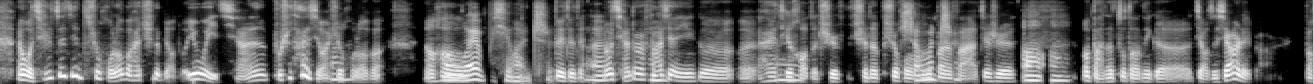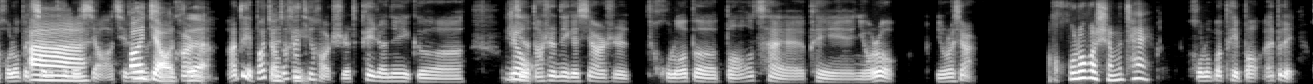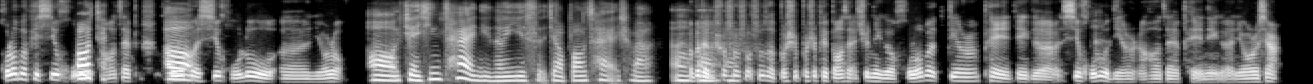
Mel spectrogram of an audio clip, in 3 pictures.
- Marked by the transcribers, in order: other background noise
- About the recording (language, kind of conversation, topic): Chinese, unstructured, 你最喜欢的家常菜是什么？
